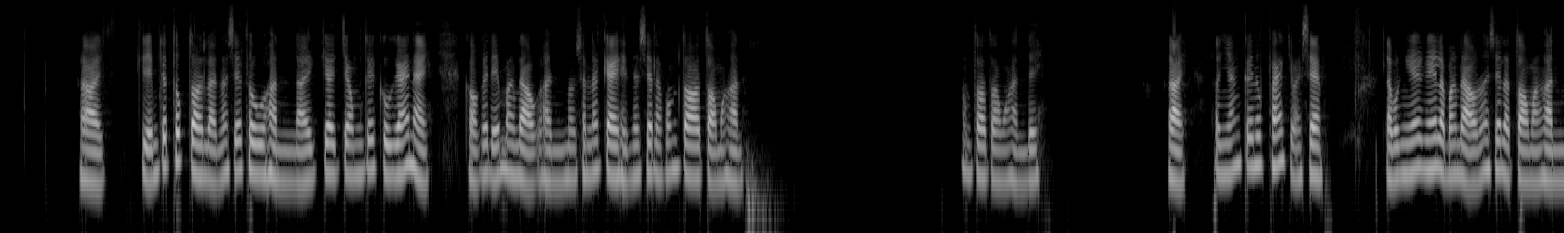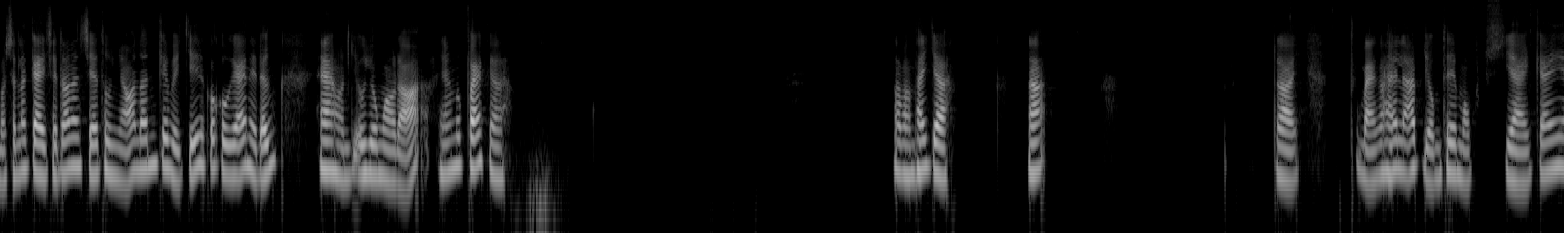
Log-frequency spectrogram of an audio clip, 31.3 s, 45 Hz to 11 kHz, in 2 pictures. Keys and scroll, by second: 30.9 space.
